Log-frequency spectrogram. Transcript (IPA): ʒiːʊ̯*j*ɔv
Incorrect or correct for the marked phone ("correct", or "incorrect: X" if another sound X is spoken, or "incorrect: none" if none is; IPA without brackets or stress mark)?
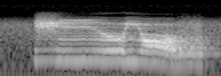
correct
